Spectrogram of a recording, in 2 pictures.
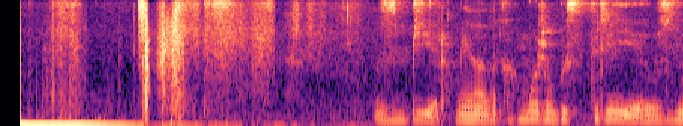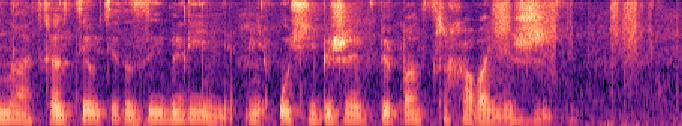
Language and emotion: Russian, angry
